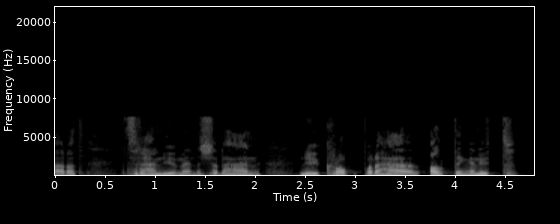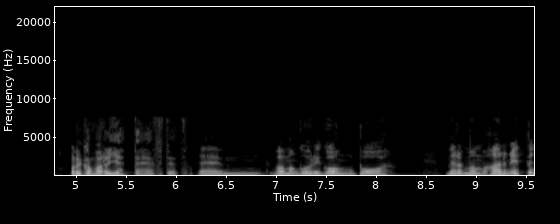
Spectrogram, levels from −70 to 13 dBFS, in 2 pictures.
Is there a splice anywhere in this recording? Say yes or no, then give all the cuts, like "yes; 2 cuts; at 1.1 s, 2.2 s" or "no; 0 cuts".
yes; 1 cut; at 6.1 s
